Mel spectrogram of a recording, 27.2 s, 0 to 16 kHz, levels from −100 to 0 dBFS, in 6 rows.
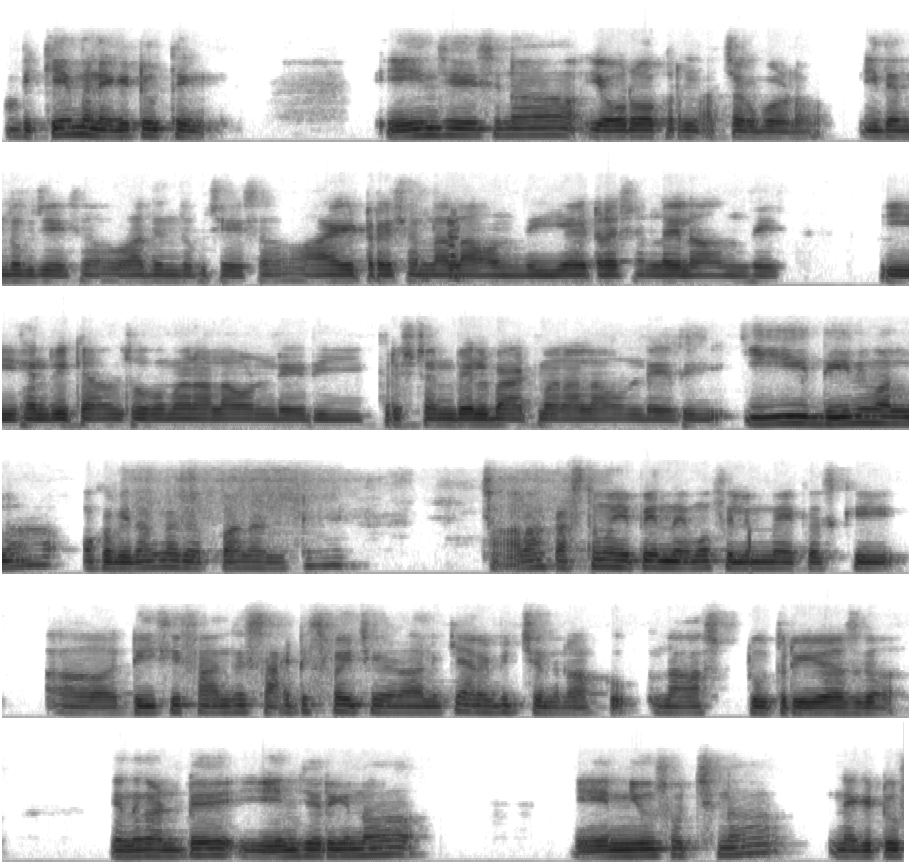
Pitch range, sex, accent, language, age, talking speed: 110-130 Hz, male, native, Telugu, 20-39, 130 wpm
